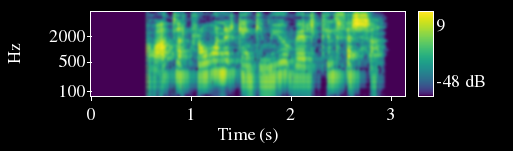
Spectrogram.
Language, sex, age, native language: Icelandic, female, 30-39, Icelandic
